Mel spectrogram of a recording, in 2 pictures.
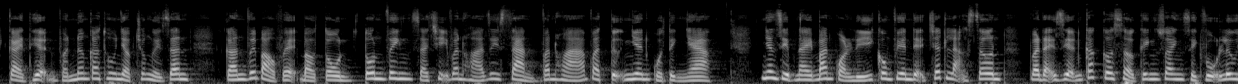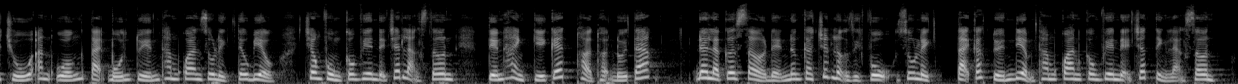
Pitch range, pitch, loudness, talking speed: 200-255 Hz, 235 Hz, -21 LUFS, 265 wpm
